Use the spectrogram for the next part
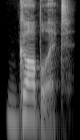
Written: goblet

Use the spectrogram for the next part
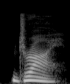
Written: dry

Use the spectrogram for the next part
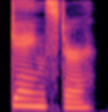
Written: gangster

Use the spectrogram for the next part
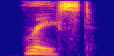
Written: raced

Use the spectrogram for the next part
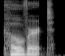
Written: covert

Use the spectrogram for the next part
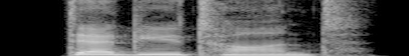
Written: debutante

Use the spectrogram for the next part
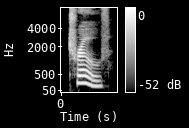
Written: trove

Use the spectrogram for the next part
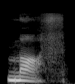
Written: moth

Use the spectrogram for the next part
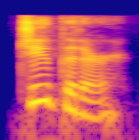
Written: jupiter

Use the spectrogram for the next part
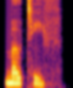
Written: motif

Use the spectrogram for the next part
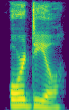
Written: ordeal

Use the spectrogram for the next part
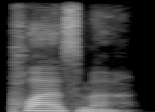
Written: plasma

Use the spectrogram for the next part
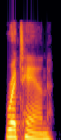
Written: rattan

